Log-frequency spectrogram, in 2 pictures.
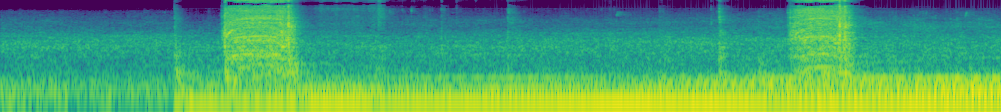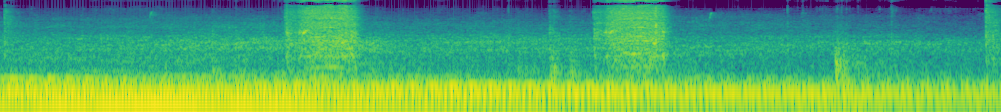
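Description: A drill whirring in four short bursts, backing screws out of a unit panel, over a steady low machine hum that starts about a second in.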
